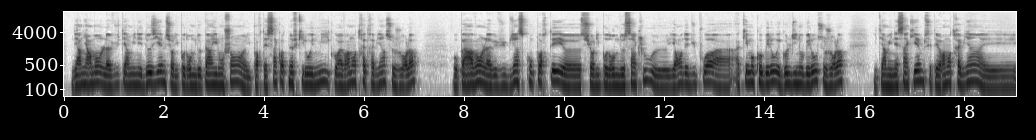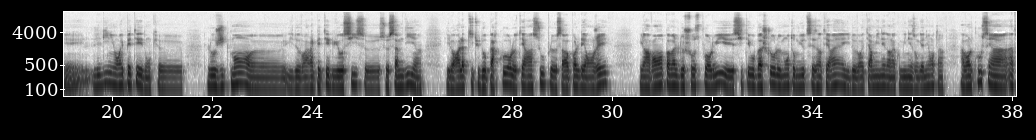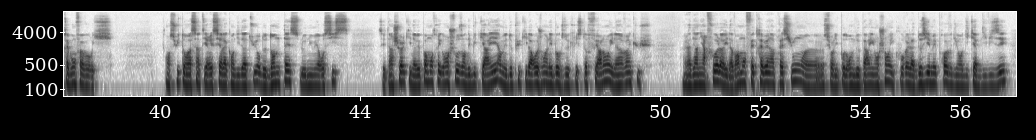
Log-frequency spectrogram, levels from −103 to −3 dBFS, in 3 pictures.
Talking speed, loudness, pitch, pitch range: 195 wpm, -21 LUFS, 135 Hz, 125-150 Hz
